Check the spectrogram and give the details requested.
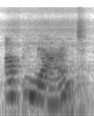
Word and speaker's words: appellant: The correct pronunciation of this word is appellant, and its meaning is the party appealing a decision or a judgment to a higher court.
